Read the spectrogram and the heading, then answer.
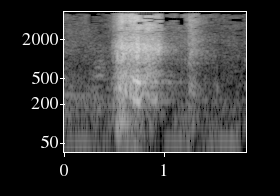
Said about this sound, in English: I'm just going to blow my nose first. This is learning patience while I blow my nose, okay?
